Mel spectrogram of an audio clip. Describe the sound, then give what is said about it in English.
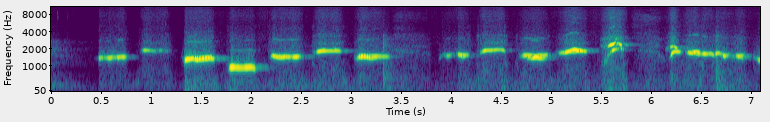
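Someone whistles a short tune, a quick run of clear notes rising and falling in pitch with brief pauses between phrases, and no talking. “just nay-nayed that whistle.”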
